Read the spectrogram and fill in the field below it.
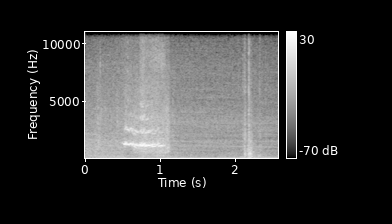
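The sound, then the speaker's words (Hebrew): A taxi, ordered to take a woman whose water has broken to the hospital, pulls up with a short, high squeal of brakes or tires over a low engine rumble, then a single sharp knock a moment later. No one speaks. “הזמנתי מונית, לקחתי תיק ומגבת לשבת עליה, לבשתי מסכת בד ופתחתי דלת המונית עם זוג כפפות חד פעמיות.”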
